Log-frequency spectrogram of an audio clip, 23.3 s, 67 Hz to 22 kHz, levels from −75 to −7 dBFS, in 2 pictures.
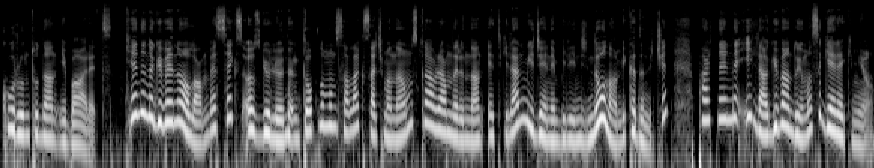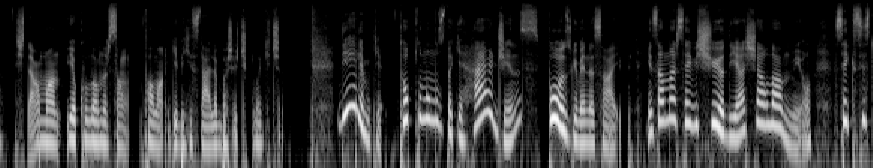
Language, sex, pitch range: Turkish, female, 180-285 Hz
